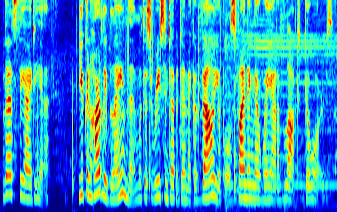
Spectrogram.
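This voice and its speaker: An actress playing a haughty, droll 1950s Hollywood starlet with a sly streak in a radio play. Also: female voice, mid-range voice, normal speed, a bit bright, faint music behind, close to an everyday voice. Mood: coy. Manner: arch, droll, witty.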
